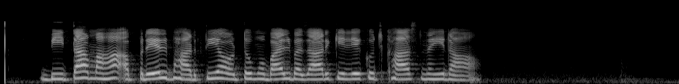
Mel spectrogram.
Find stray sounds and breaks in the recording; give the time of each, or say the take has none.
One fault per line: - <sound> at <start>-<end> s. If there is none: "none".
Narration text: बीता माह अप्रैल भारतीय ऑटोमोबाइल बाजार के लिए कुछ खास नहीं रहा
none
